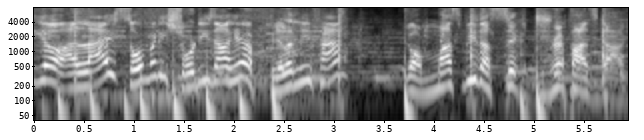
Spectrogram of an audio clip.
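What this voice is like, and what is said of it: Mock Toronto patois-style accent. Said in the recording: “this Jamaican leprechaun accent y'all is still in love with ... patois slang, UK slang ... like nails on a chalkboard”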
